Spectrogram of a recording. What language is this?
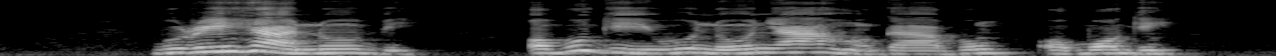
Igbo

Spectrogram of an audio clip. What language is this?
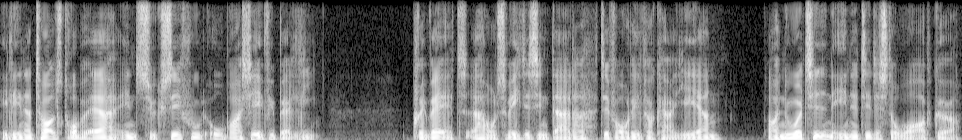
Danish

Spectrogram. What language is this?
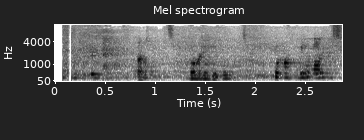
Japanese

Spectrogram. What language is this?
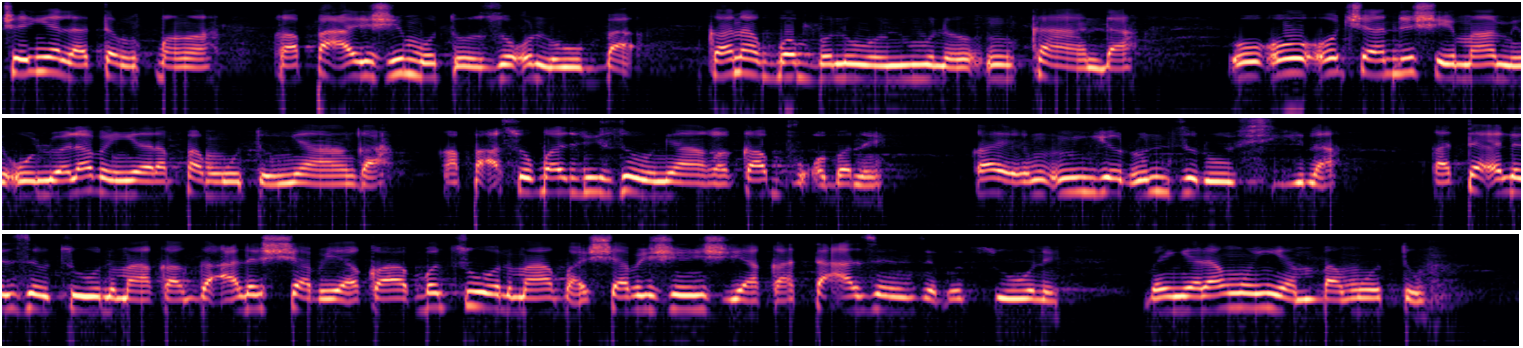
Dagbani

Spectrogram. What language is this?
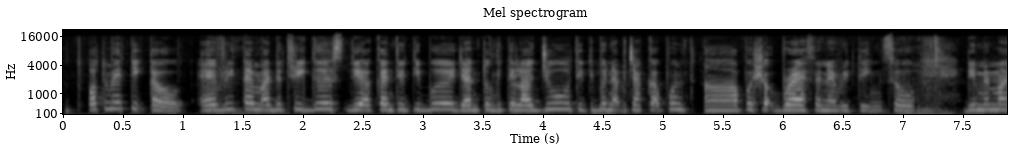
Malay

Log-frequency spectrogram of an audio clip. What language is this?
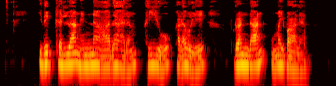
Tamil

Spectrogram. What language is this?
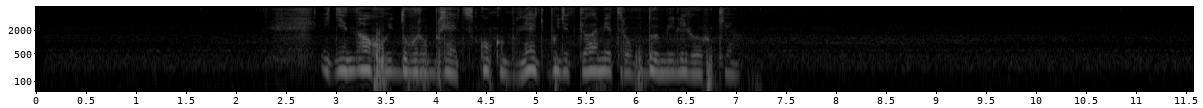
Russian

